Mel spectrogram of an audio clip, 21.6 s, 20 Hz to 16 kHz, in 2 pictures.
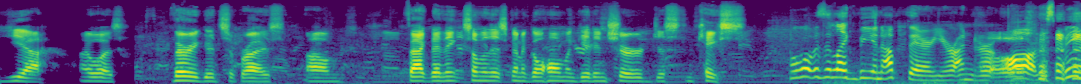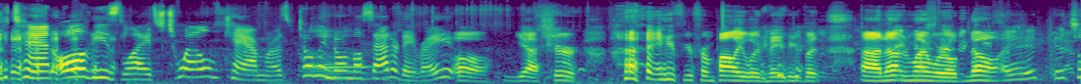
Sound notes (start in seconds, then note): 10.0 laughs; 16.6 laughs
